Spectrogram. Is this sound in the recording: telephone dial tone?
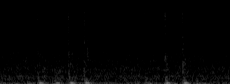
no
